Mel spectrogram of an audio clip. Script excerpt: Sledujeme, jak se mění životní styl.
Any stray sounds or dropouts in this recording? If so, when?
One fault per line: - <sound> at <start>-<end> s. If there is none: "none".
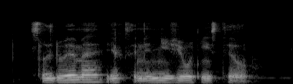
none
